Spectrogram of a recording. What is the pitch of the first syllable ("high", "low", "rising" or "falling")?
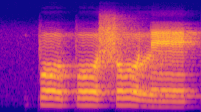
falling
